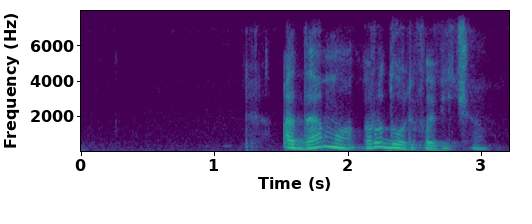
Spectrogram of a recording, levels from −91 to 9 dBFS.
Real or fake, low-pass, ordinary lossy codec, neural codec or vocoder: real; 7.2 kHz; Opus, 16 kbps; none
